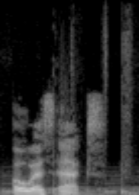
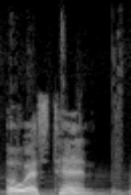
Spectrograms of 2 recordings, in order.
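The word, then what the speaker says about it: OS X: It's actually said OS10 because of the fact that it is the 10th operating system developed by the firm. X is just a Roman numeral that means 10, which could be part of the confusion.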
